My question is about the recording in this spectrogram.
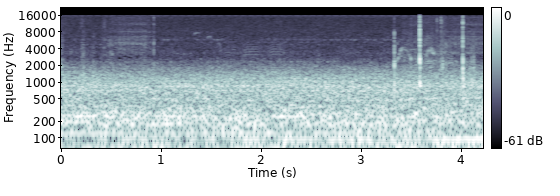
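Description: Steady low outdoor background rumble, with a couple of brief faint clicks near the end.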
